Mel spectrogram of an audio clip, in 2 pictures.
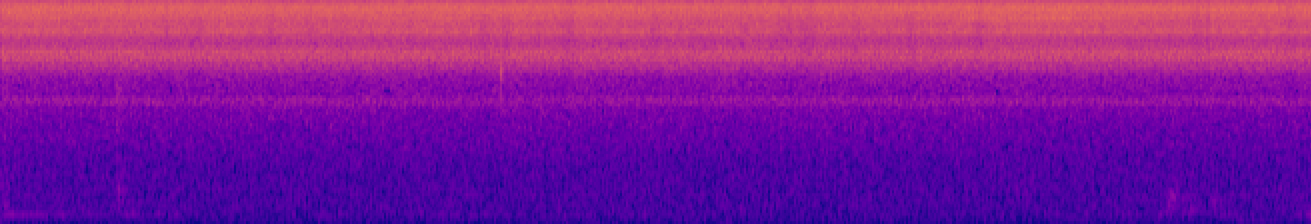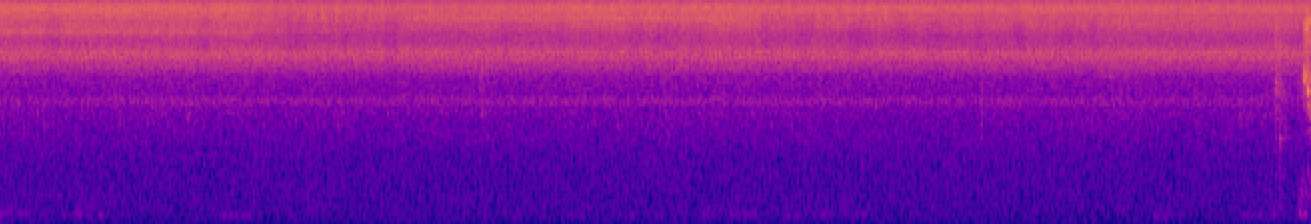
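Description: Steady background hiss from the recording, with a faint low hum coming and going.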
